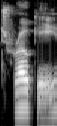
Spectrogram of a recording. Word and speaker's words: trochee: That's called a troy. Rhymes with hokeyp pokey.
